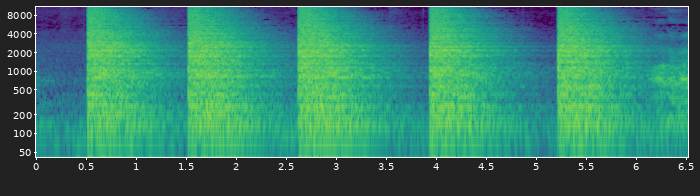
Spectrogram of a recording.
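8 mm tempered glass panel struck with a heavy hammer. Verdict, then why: Unbroken. A 5 kg hammer strikes an 8 mm tempered glass partition five times, each blow a bright clang that rings out and decays over about a second. The glass does not crack or chip, showing it is real tempered glass.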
